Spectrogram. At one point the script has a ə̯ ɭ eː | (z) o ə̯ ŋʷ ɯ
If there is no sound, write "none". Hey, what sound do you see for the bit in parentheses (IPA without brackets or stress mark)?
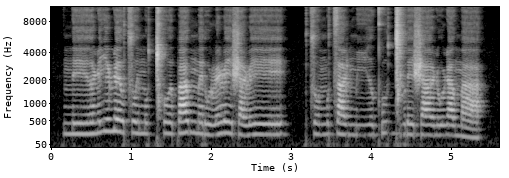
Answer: t͡s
